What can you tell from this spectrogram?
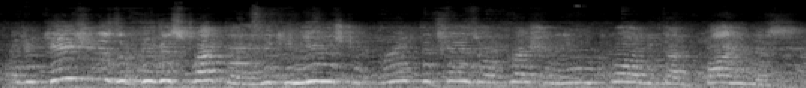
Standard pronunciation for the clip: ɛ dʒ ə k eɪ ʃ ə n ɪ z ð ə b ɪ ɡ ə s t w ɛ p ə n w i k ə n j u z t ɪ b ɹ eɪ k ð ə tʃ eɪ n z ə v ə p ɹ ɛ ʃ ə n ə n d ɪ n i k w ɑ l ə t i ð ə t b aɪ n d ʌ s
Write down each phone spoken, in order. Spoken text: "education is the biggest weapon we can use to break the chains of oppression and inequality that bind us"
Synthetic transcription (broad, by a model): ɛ dʒ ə k eɪ ʃ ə n ɪ z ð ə b ɪ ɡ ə s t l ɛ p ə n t k ə n j u z t ɪ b ɹ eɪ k ð ə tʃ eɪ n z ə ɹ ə f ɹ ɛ ʃ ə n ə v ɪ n k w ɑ l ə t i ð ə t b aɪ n ʌ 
